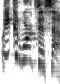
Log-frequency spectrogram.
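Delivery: high pleading voice.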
